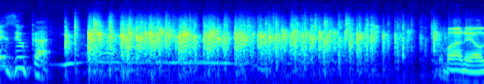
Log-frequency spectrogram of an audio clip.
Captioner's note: applauding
